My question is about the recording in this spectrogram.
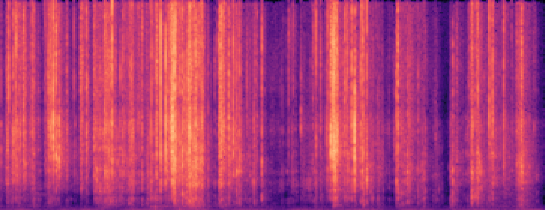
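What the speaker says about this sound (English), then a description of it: "Get this last box topper open." Foil wrapper of a Magic: The Gathering Zendikar Rising collector box topper being torn and crinkled open, a close, steady run of crackling rustles and tearing bursts over about seven seconds with no talk.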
